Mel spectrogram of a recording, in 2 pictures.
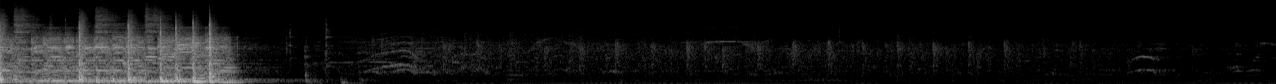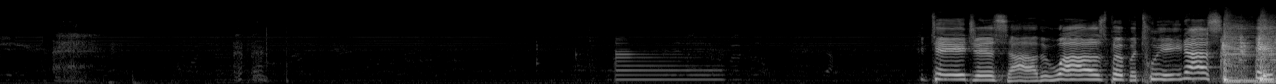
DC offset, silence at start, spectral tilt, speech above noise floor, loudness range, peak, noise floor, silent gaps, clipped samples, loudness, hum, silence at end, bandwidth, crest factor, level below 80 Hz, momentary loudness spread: under 0.1%; 0 s; -4.5 dB/octave; 40 dB; 28 LU; -4 dBFS; -64 dBFS; none; under 0.1%; -24 LUFS; none; 0 s; 17.5 kHz; 26 dB; -56 dBFS; 28 LU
